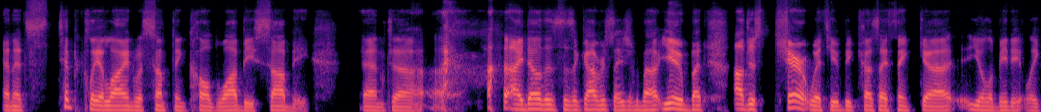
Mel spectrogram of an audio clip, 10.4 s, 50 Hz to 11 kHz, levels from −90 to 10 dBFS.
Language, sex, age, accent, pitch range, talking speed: English, male, 50-69, American, 110-130 Hz, 180 wpm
